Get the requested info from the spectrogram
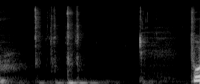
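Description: Computer keyboard being typed on: a handful of separate key clicks over about a second and a half as a short terminal command is entered.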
